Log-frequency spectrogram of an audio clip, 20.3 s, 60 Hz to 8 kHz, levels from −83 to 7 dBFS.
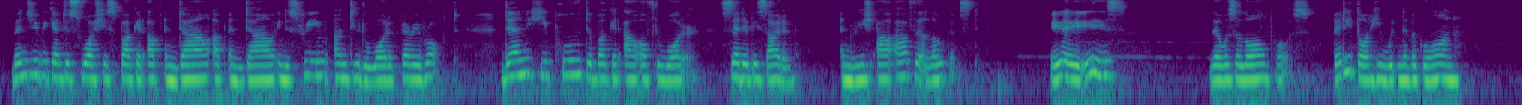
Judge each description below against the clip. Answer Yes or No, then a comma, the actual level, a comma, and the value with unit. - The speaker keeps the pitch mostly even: Yes, narrow, 1.6 semitones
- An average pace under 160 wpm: No, average, 165 wpm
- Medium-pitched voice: No, high, 195 Hz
